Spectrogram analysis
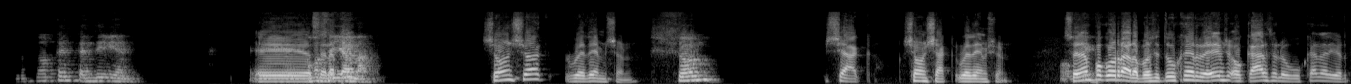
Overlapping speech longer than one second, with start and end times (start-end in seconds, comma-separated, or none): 2.5-3.8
